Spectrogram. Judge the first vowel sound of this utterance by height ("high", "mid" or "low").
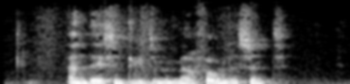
low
